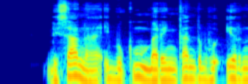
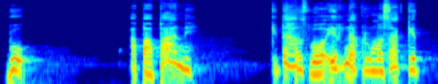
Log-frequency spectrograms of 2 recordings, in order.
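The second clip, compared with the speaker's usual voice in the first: high, raised, alarmed cry; urgent shout; 12 semitones higher, 4 dB louder than usual. A narrator's reading. Child pleads with mother to save sister, shouting. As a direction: shout in urgent protest, pitch way up.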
